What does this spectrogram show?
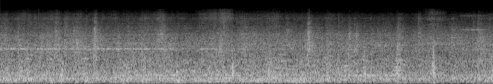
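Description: A passenger train behind a Shay geared steam locomotive running along the track, heard from an open car: a steady rumble with scattered clicks from the wheels on the rails. A thin high wheel squeal on the curve stops about two seconds in.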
